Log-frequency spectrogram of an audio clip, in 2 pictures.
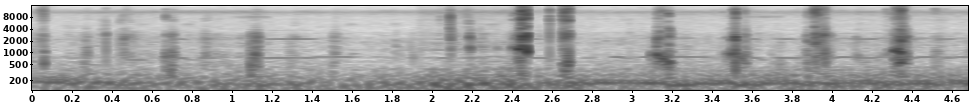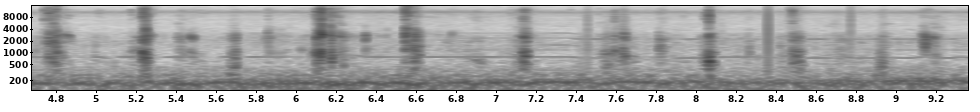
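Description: Close-up crunching and chewing of raw, crisp green vegetables, with sharp crunches about twice a second, over a steady low hum.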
